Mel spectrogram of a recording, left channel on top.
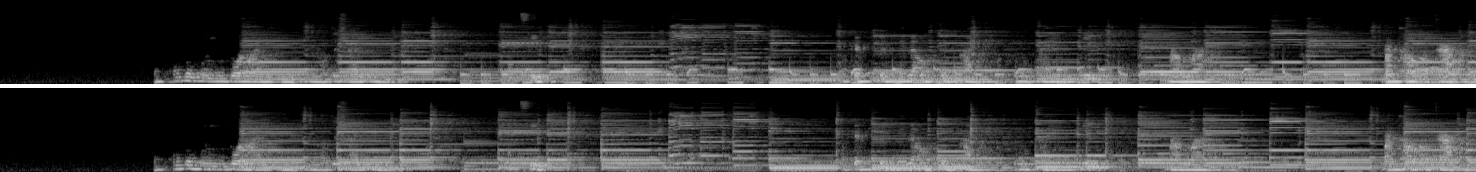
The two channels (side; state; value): both; normal; correlation 0.44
